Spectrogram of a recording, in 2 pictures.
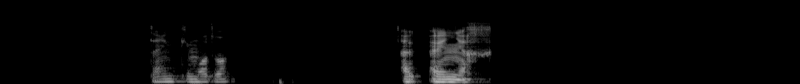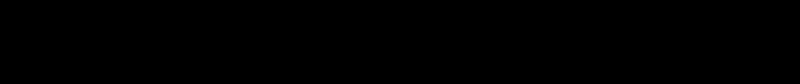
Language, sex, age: Wolof, male, 18-24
